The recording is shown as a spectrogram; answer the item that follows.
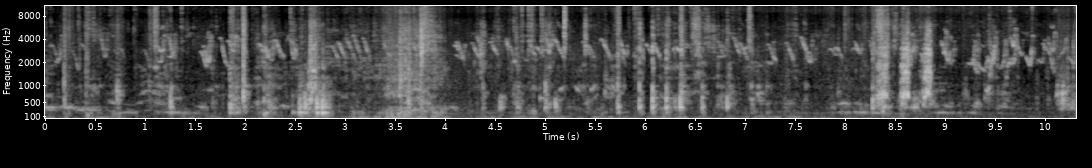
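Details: Numerous young francolin chicks peep continuously while feeding; thin, high, downward-slurred notes overlap in a steady chatter, broken by sharp knocks and a burst of rustling.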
